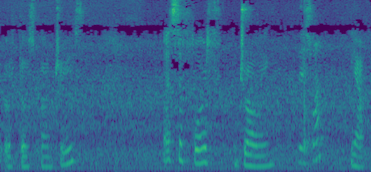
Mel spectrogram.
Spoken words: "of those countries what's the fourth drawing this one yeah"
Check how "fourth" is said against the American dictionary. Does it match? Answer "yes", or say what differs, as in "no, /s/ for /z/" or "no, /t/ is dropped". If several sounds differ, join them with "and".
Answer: yes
